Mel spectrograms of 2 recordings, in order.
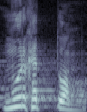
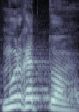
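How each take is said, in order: The two takes are said the same way.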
